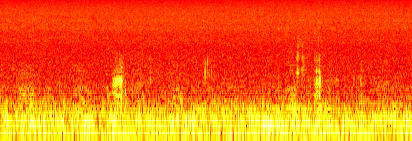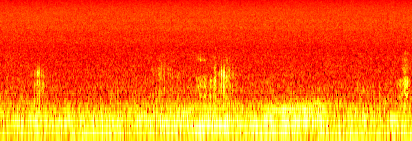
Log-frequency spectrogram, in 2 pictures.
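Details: Adult woman's belly after eating McDonald's: low rumbling and scattered gurgles of digestion; bowel sounds (borborygmi).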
